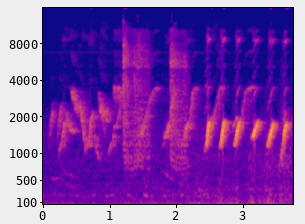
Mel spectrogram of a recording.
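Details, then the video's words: White-rumped shama of the Aceh type giving warbled whistles broken by two harsh rasping bursts, then a rapid series of six loud, identical rising whistled notes about five per second. "Murai Aceh Anak Balak"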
